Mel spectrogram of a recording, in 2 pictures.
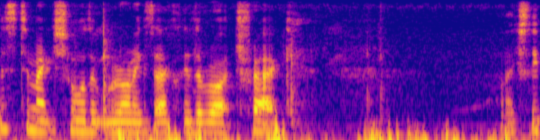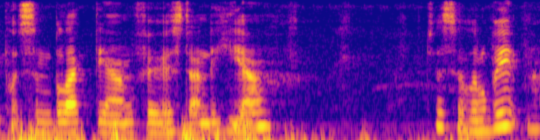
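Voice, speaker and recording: A soft-spoken woman talks at a moderate pace with long, frequent pauses. Background noise is noticeable. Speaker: art tutor. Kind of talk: tutorial. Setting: outdoors on a veranda.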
